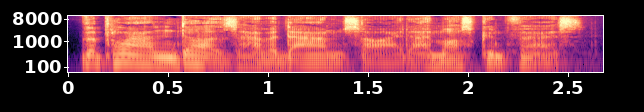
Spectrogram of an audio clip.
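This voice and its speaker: A man's voice: low-pitched, animated, normal speed, no room sound. A man voicing a polite, anxious robot servant, deferential and formal, in an audiobook story. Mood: persuasive. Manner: deferential, formal, precise wording.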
